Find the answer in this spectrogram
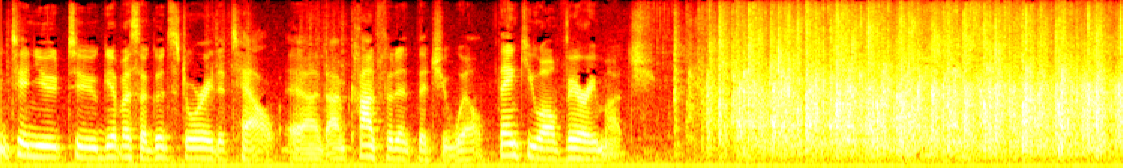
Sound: applause

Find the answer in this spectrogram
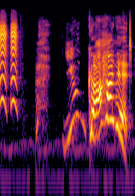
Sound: squeaks squeaks

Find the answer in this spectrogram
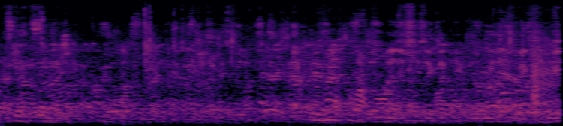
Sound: indistinct conversation

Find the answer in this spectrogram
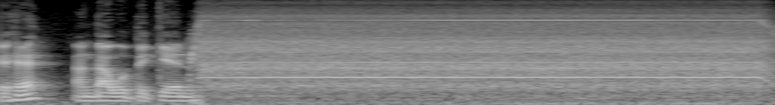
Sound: vacuum whirring

